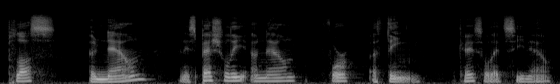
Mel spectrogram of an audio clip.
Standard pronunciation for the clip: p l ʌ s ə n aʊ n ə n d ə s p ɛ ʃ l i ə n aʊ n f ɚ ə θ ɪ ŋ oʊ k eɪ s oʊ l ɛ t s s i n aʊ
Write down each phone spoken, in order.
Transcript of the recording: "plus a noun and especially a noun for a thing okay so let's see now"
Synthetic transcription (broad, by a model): p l ʌ s ə n aʊ n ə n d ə s p ɛ ʃ l i ə n aʊ n f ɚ ə θ ɪ ŋ oʊ k eɪ s oʊ l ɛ t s s i n aʊ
